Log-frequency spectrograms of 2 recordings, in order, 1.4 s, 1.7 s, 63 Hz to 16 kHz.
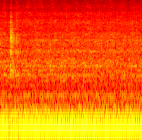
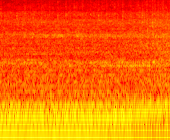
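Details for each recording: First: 2005 Ford Mustang 4.0 that wouldn't start, idling after the cats were dealt with and the sensor fitting tightened: deep, steady low rumble at an even idle with no puffing or ticking from the exhaust, sealed and healthy. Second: 2005 Ford Mustang 4.0 V6, just after gutting the catalytic converters and refitting O2 sensors, rear clamps not yet tightened: steady idle with faint breathy puffing; small exhaust leak at loose clamps.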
